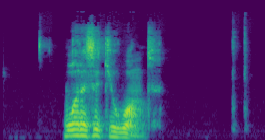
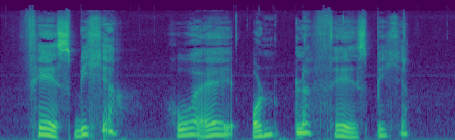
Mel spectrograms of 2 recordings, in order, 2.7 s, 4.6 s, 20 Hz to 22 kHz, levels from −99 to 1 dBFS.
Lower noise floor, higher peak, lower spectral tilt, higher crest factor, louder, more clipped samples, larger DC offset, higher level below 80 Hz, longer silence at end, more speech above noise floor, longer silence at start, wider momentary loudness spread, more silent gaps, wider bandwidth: first, -85 dBFS vs -59 dBFS; first, 0 dBFS vs -10 dBFS; about the same, -3.5 dB/octave vs -4 dB/octave; about the same, 20 dB vs 18 dB; first, -16 LUFS vs -28 LUFS; neither; neither; about the same, -60 dBFS vs -58 dBFS; first, 1.05 s vs 0.5 s; first, 68 dB vs 31 dB; first, 0.4 s vs 0.25 s; first, 21 LU vs 13 LU; neither; second, 11.5 kHz vs 17.5 kHz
